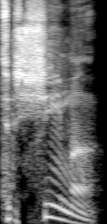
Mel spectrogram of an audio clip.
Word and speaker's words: Tsushima: And it's Ghost of Tsushima.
